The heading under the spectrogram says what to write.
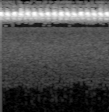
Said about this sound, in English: With the exception of crickets chirping in the night.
